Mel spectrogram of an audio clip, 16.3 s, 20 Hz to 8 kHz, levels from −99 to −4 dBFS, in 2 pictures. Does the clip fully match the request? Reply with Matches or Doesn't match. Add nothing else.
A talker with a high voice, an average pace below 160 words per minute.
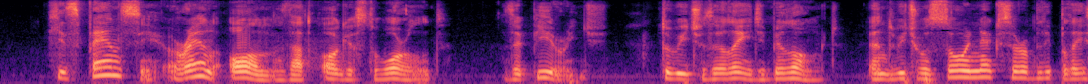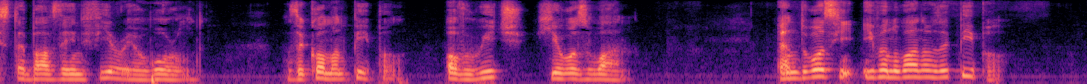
Doesn't match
